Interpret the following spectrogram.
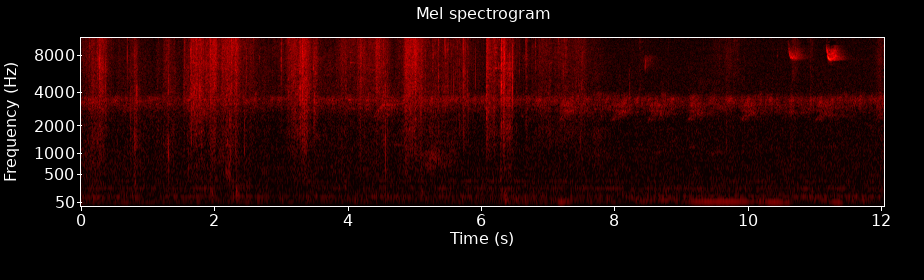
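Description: Faint footsteps and rustling in dry leaf litter through roughly the first half, then quieter, with a few faint high bird chirps near the end.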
